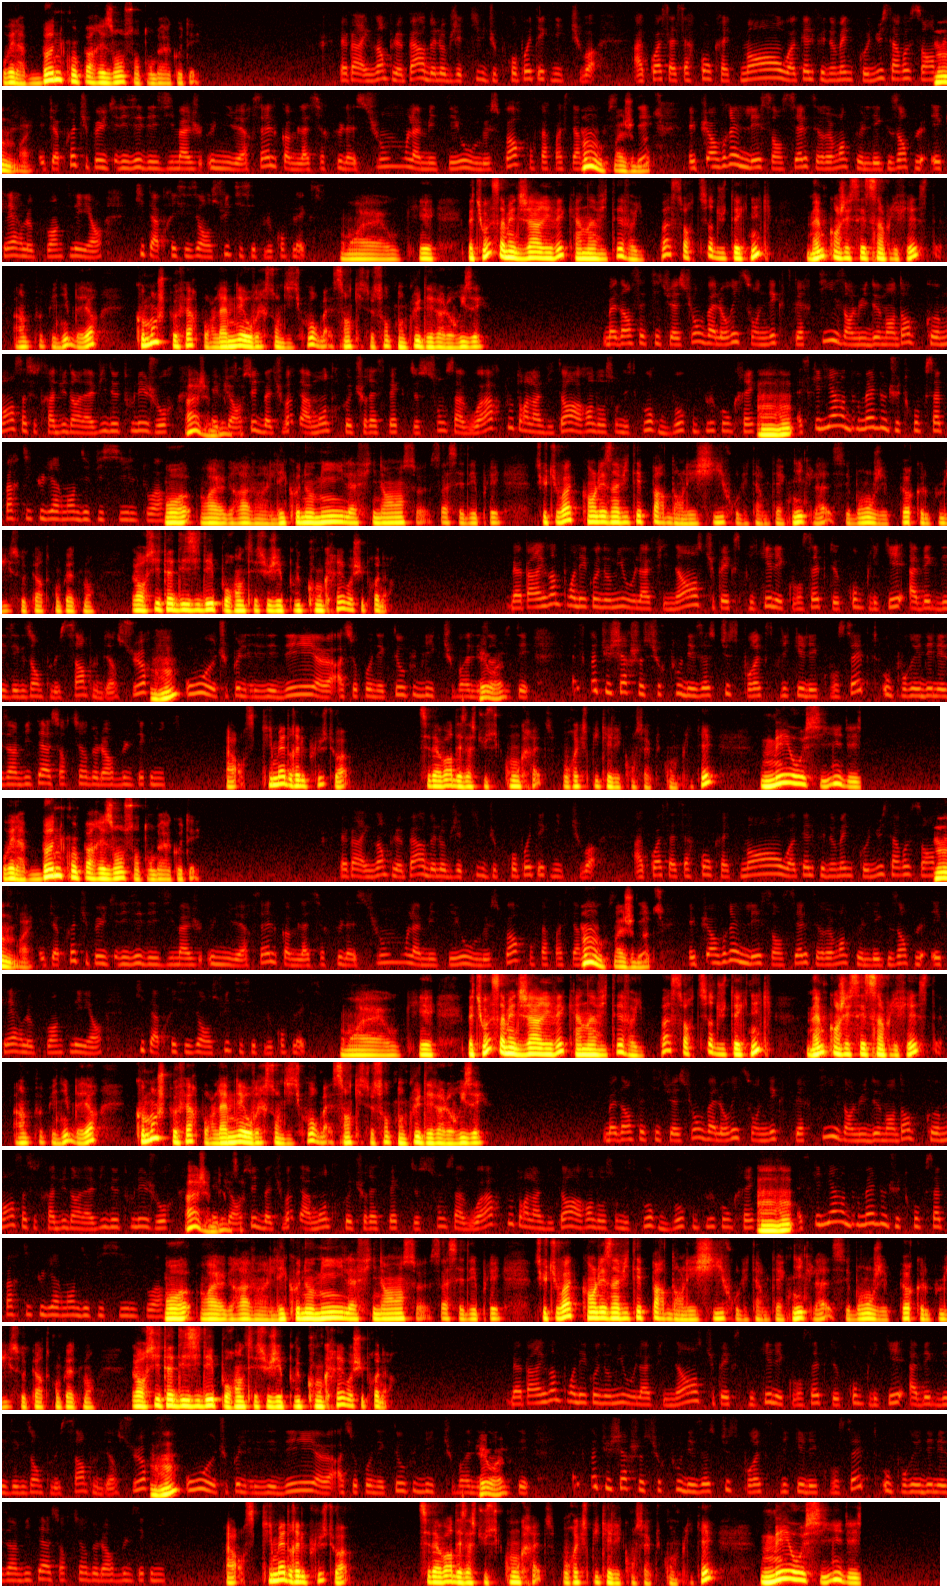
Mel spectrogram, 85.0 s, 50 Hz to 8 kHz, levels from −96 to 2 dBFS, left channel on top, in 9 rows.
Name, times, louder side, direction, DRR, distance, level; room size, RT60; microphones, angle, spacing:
voice 1, 0.0-2.0 9.3-9.6 15.3-15.8 22.3-23.2 23.6-26.6 27.0-28.1 28.5-29.3 29.7-33.2 39.6-39.8 45.4-45.7 48.9-52.2 52.7-54.5 54.8-57.6 58.0-60.5 67.6-67.9 70.9-71.2 77.8-78.0 78.3-79.1 79.8-82.0 82.3-82.7 83.2-84.2, right 3 dB, 30° right, 0.3 m, -23 dB
voice 2, 3.4-6.0 6.3-9.5 9.8-21.9 34.4-45.4 45.9-48.9 61.7-77.2, left 1 dB, 40° left, 2.8 m, -48 dB
head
